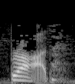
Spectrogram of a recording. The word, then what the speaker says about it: broad: Sorely Sorely Next one 把它拼一下 S-O-R-E-L-Y Sorely Next one's broad B-R-O-A-D 别注意一下这个 O-A 的发音是 R 的声音，它是指宽广的广泛的 Wholesome Wholesome Wholesome H-W-H-O-L-E-S-O-M-E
